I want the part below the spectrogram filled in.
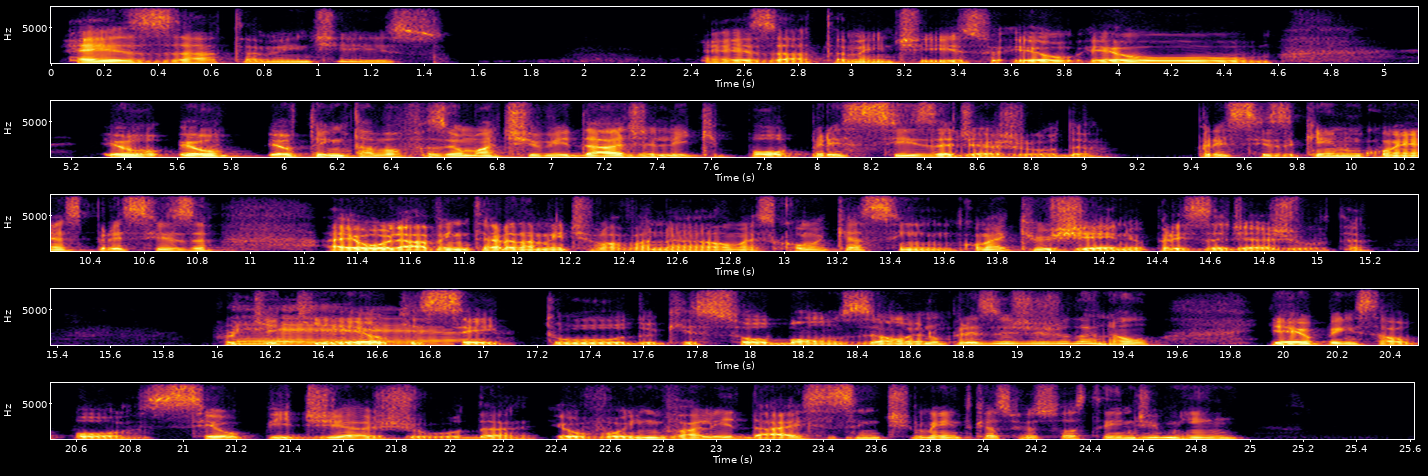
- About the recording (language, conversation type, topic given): Portuguese, advice, Como posso pedir apoio profissional sem sentir que isso me faz parecer fraco?
- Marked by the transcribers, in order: none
